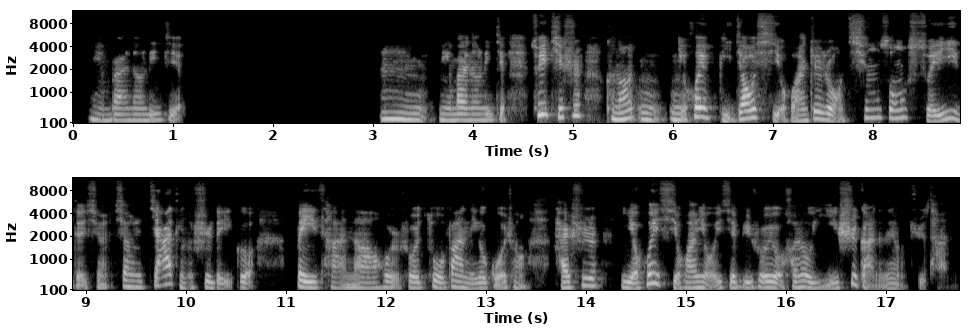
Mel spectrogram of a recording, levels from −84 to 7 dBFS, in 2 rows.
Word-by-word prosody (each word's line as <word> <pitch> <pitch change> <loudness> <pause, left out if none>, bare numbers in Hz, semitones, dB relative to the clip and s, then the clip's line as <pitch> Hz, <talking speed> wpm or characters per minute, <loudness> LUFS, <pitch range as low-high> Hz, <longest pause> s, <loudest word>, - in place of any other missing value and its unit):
明 180 -4 -4
白， 175 -1 -1
能 175 0 -3
理 185 - -3
解。 - - -6 1.9
嗯， 200 -3 +3
明 175 -1 -1
白， 180 0 +4
能 180 0 -2
理 180 - -1
解。 - - -2 0.2
所 335 - +7
以 340 - +2
其 265 - +3
实 310 +3 0 0.2
可 210 - +1
能 210 +6 +4 0.4
你 195 - +2
你 - - +2
会 275 -1 +8
比 - - -3
较 220 +3 +7
喜 245 -1 -1
欢 165 - -1
这 210 +3 +2
种 180 -3 +3
轻 245 +7 -4
松 245 0 0
随 160 -9 -1
意 210 +6 +1
的、 - - -2
像 - - -7
像 180 -3 -3
家 250 +8 +4
庭 175 - -9
式 170 +1 -2
的 160 - -2
一 - - -7
个 165 - -2 0.4
备 175 -4 +6
餐 85 - -6
呐， 155 - -1
或 170 +1 -2
者 - - -6
说 165 -2 0
做 165 0 -1
饭 175 -3 +1
的 145 - -6
一 - - -5
个 155 - -1
过 160 - -1
程？ 175 -1 -7 0.3
还 165 - +3
是 215 +5 -2 0.2
也 160 -3 +2
会 275 - +3
喜 280 +1 -3
欢 165 -1 -1
有 165 - -1
一 - - -3
些， 165 0 -2
比 165 -2 -4
如 160 - -4
说 170 -2 +2
有 170 +1 +3
很 175 0 -3
有 175 - +1
仪 155 0 -5
式 265 - +2
感 - - -1
的 - - -12
那 - - -8
种 - - -12
聚 - - -13
餐？ - - -10
180 Hz, 255 characters per minute, -21 LUFS, 165-215 Hz, 1.9 s, 会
